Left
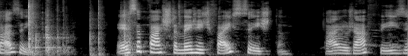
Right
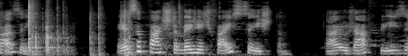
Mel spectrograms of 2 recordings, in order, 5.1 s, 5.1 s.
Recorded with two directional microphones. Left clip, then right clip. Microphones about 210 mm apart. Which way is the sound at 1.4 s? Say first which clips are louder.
Left 3 dB; 45° left (ahead or behind).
